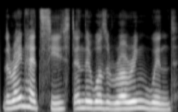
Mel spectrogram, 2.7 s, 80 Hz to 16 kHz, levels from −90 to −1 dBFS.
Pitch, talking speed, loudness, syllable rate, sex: 215 Hz, 225 wpm, -16 LUFS, 5.1 syllables/s, female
